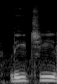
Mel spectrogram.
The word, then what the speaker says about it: lychee: Here, we got our emperor lychee litchi tree, however you guys want to say it. I've heard it pronounced both ways.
